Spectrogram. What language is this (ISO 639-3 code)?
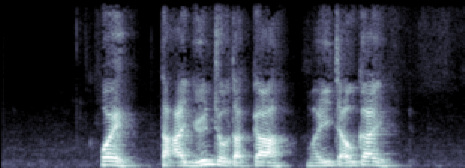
yue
